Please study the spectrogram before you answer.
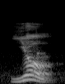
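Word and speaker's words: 여: Dibacanya adalah yo, seperti itu, ya.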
